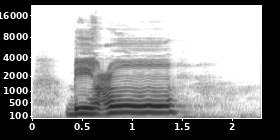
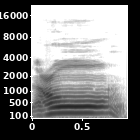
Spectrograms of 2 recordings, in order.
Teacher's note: Bi'u, huruf baris bawah bi, u sempitkan di tengah kerongkong kita untuk ain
